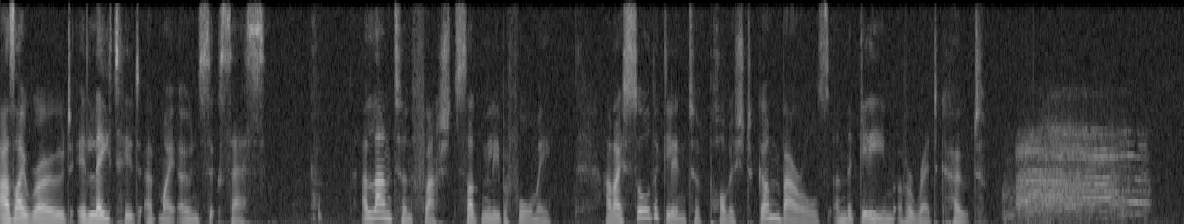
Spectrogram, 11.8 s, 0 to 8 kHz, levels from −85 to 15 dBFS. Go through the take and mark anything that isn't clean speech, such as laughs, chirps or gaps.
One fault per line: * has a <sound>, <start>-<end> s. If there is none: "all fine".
* has a cough, 2.9-3.4 s
* has a squeak, 10.0-11.6 s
